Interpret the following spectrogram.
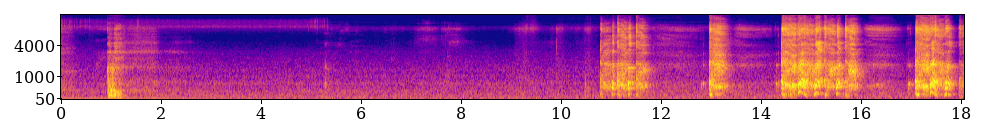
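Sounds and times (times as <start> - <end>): girl coughing: 1.0 - 1.4, 10.8 - 11.9, 12.9 - 13.5, 14.3 - 16.3, 17.0 - 18.0.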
